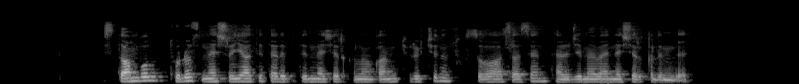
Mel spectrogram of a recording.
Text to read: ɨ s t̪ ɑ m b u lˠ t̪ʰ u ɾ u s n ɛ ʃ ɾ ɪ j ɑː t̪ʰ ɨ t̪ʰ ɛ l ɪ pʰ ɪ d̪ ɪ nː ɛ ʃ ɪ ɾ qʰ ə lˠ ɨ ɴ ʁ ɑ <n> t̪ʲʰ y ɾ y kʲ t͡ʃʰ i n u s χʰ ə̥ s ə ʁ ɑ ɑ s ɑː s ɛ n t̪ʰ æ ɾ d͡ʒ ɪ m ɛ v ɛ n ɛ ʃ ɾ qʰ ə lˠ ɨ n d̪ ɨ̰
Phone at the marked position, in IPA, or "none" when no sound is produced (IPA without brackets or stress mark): n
